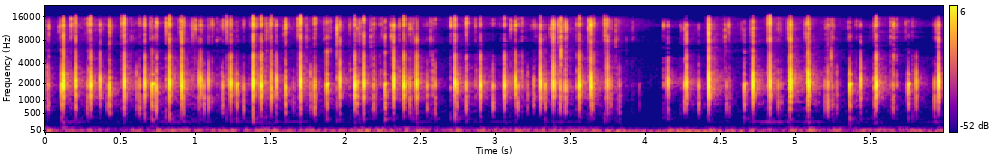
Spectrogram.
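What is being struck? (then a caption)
Mechanical keyboard with plastic keycaps. Fingertips type continuously on a small 65% Zoom65 mechanical keyboard with a dark case and white and grey plastic keycaps. The result is a rapid stream of short, crisp clacks centered around 1.8 kHz with bright upper edges, over a faint low hum, with a brief pause near the four-second mark.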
